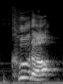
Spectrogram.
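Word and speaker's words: 黒: look at your pants black or kudo is how you pronounce it in japan is a powerful color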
